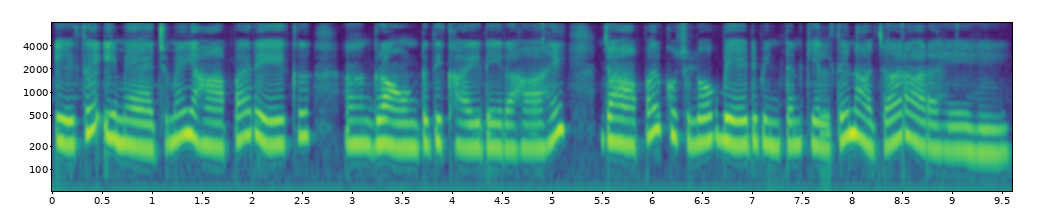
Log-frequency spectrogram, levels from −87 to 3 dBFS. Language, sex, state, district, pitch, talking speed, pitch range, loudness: Hindi, female, Rajasthan, Jaipur, 215 Hz, 130 wpm, 200-245 Hz, -15 LUFS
